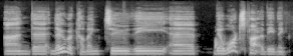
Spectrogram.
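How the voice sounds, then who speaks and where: A man with a gravelly, husky voice making informal, halting announcements as co-host of an online event. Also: mid-range voice. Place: indoors on a video call.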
